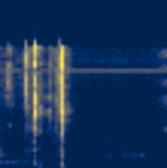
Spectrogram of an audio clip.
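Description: A few quick keystrokes tap on a computer keyboard up close, then a short quiet gap and one more soft click.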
